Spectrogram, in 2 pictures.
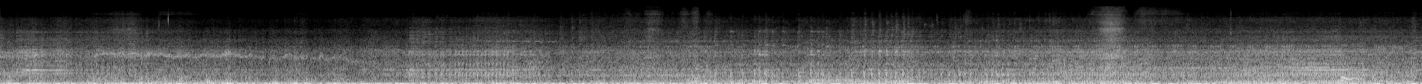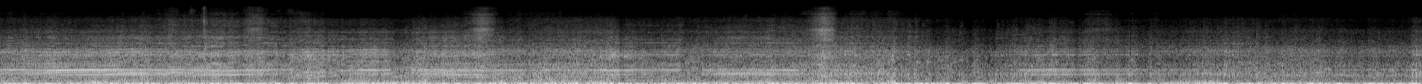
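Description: Motorcycle engine running under way through city traffic, its pitch rising and falling several times as the rider opens and closes the throttle, over a steady low rumble.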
